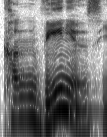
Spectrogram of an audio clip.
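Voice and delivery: CONVENIENCE with VEN punched; CONVENIENCE, weight on VEN; second-syllable stress. Shown as a demonstration. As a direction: hit the middle of CONVENIENCE. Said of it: "이음절 강세입니다".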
